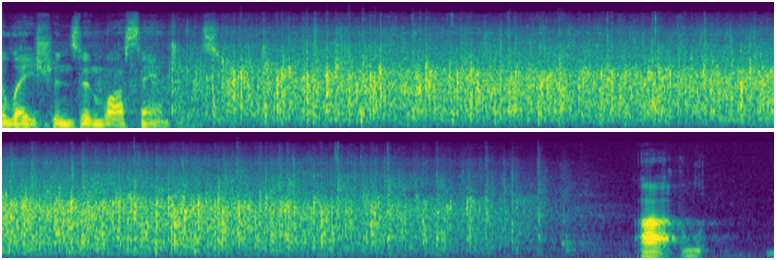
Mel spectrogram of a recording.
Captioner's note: applause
